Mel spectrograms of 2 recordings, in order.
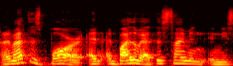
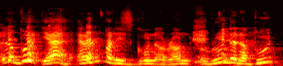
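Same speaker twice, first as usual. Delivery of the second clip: mock Canadian accent, higher and louder; 3 semitones higher, 6 dB louder than usual. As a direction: exaggerate Canadian vowels, turning about into a boot. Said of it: "had no idea Canadians had an accent".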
